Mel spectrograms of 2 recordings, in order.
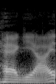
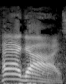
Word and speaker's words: Haggai: And afterwards, he laughed at me and was telling me how I was pronouncing it, Haggai. And then I looked at it and I thought, no, it's not Haggai, it's Haggai.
